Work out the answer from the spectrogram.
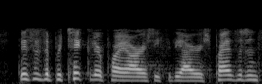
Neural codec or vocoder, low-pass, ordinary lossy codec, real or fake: none; 5.4 kHz; none; real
